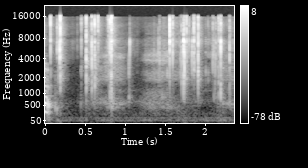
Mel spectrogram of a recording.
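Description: Wrapper of a coconut candy roll crinkling in quick, irregular crackles as fingers pick and pull at it to open it; the candy is tightly wrapped.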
